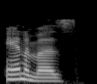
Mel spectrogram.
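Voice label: "animas", British English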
